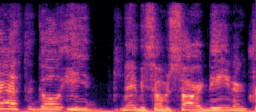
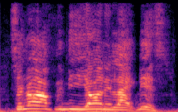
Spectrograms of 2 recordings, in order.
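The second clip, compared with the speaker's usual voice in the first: ordinary delivery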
